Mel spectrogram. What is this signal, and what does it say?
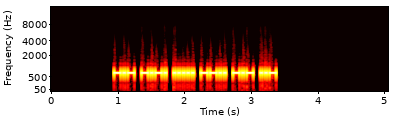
Morse code, heard as a keyed tone, about 34 wpm, 700 Hz. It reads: KC5ZKU
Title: USA Call Signs - 6 Characters - Repeated 3x - 35wpm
